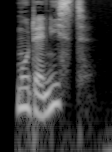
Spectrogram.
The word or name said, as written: modernist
